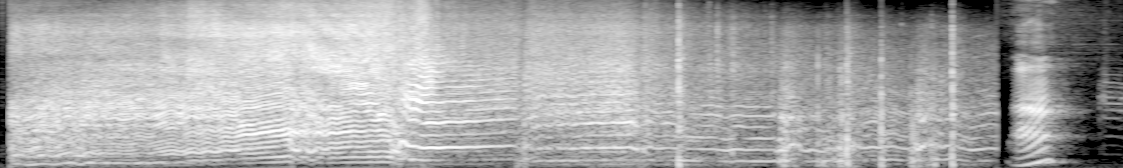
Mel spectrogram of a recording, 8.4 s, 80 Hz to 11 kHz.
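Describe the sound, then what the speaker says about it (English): A loud, raspy 2.5-liter, 420-horsepower rally car engine revs hard and climbs in pitch, then backs off into sharp popping, crackling bursts as the throttle is blipped. "This is the best sound that a car ever had."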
